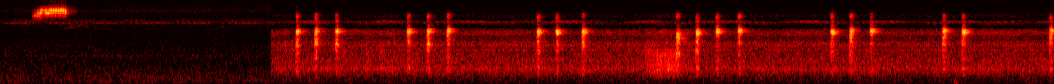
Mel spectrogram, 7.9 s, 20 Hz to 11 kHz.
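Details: Eastern Stripe-headed Cricket (Modicogryllus frontalis) singing at Puntigam, Austria, on 10 June 2022: after one short high buzz, short chirps of two or three sharp pulses repeat at irregular gaps over faint background hiss.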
